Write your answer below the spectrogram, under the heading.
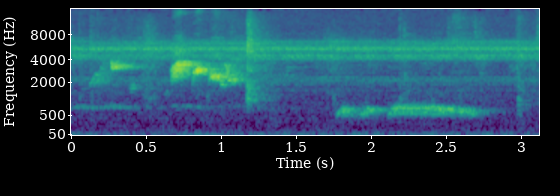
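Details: Northern Vietnamese spotted dove at a breeding farm in Ba Vì. A soft, drawn-out low coo rises and holds near the end, after a burst of high twittering chirps from another bird.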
